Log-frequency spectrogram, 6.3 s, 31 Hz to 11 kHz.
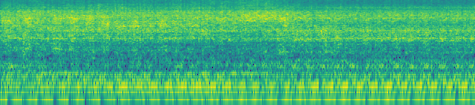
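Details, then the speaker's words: BMW K1200 R, previously rough and cutting out, after diagnostic reset of injection adaptation values; sat two years: steady even low idle, no misses, warm at just over 100 degrees with fan on; runs normally, slight clutch rattle. "Right. Just over 100 degrees. So, yeah, it's all good."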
